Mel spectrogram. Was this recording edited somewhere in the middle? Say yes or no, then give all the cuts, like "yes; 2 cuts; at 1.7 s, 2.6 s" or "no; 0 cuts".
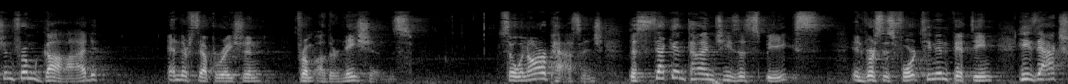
no; 0 cuts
